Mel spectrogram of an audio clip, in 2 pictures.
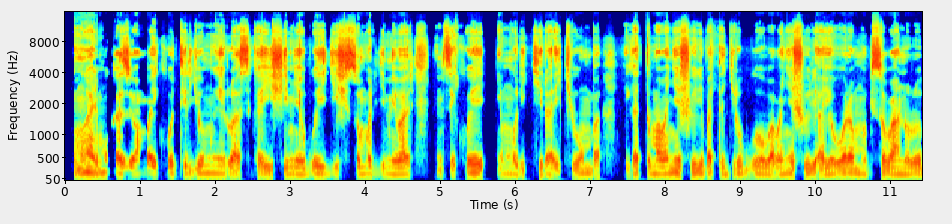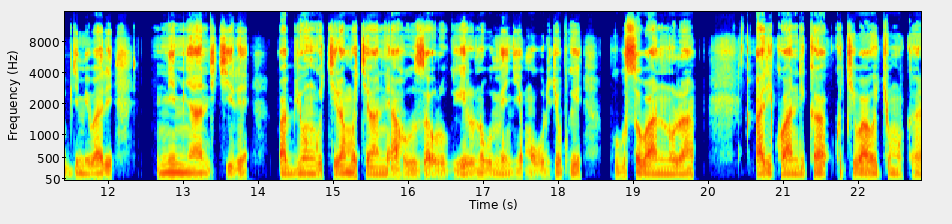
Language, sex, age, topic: Kinyarwanda, male, 18-24, education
